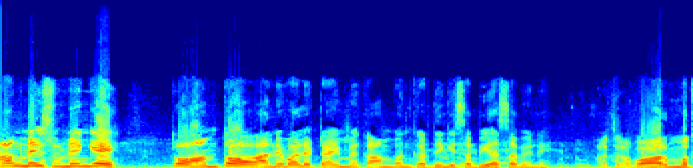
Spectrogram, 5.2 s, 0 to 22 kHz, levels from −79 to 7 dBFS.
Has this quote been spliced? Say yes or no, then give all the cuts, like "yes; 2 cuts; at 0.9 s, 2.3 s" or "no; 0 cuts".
no; 0 cuts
